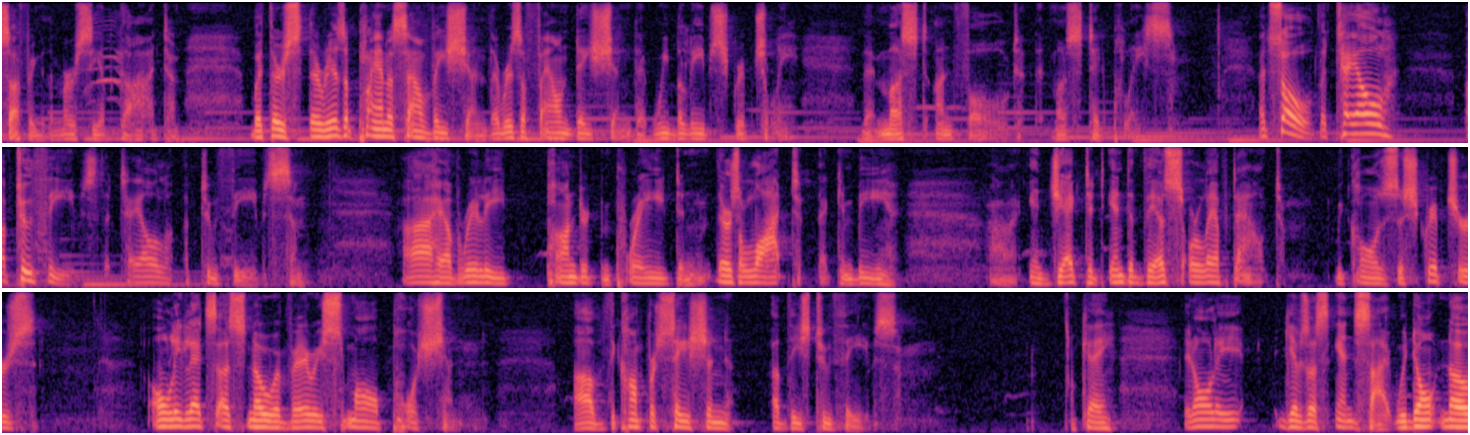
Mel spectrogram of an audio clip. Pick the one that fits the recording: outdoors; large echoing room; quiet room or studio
large echoing room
